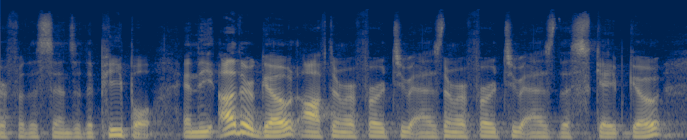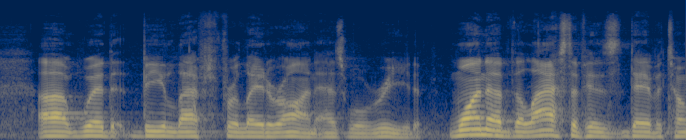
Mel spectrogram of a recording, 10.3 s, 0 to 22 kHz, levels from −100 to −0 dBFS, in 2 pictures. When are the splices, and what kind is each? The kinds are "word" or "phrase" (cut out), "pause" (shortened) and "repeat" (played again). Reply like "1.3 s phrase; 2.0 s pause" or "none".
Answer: 3.3 s repeat; 8.4 s pause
